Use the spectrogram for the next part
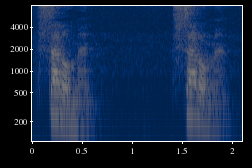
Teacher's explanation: finally we have settlement with stress on the first syllable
